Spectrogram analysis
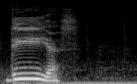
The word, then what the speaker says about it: días: Buenos días. Not buenos días or buenos días. Okay? Días. Because there's an accent on the I.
